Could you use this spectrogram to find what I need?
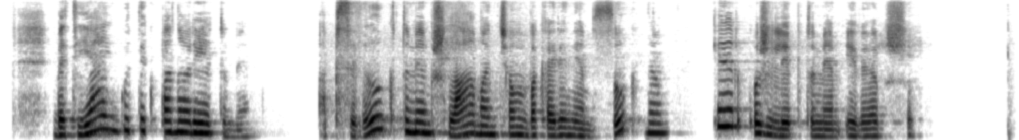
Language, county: Lithuanian, Alytus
